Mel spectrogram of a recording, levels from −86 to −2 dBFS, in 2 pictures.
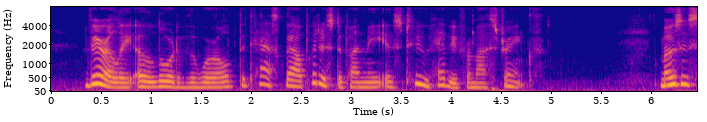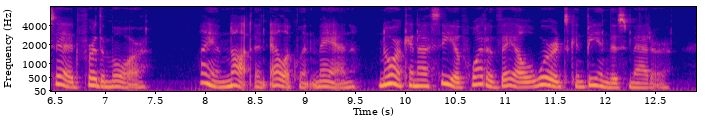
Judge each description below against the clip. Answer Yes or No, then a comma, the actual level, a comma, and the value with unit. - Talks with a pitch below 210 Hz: Yes, high, 190 Hz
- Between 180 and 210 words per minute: Yes, average, 185 wpm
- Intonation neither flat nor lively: No, wide, 5.7 semitones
